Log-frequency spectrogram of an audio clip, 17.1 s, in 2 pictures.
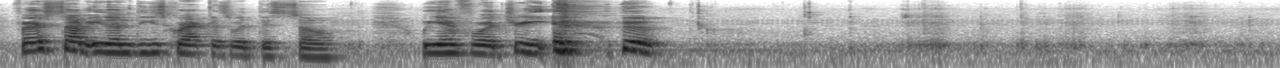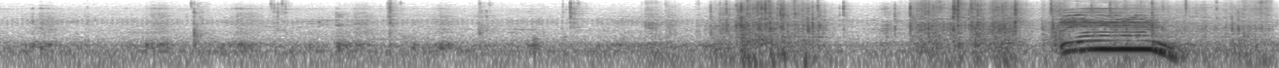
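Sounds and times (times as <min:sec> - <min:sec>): person chewing cracker: 0:04.6 - 0:15.6, 0:16.3 - 0:17.0
crackling rustle: 0:12.8 - 0:17.0.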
